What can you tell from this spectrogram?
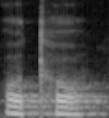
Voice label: "o", Otomí, hombre; INALI

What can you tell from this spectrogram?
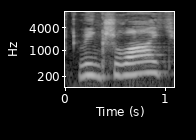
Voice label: pestaña, Mixe, Mujer; Cuerpo; INALI

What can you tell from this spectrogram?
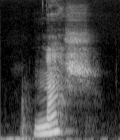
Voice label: "suelo", Mixe, Mujer; INALI

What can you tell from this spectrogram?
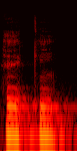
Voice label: "claro", Otomí, hombre; Percepción; INALI

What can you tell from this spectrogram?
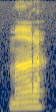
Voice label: hija de hombre, Yaqui; Vocabulary

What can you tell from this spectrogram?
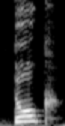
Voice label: uno, Mixe, Mujer; Números; INALI

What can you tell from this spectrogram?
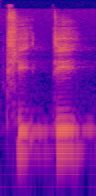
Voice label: abanico, Otomí, hombre; INALI

